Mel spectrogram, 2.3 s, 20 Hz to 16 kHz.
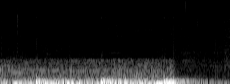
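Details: Man's own heartbeat recorded at home with an Android-type microphone as an experiment: three deep, regular thumps about 90 a minute over a steady low hum; normal heart sounds.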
